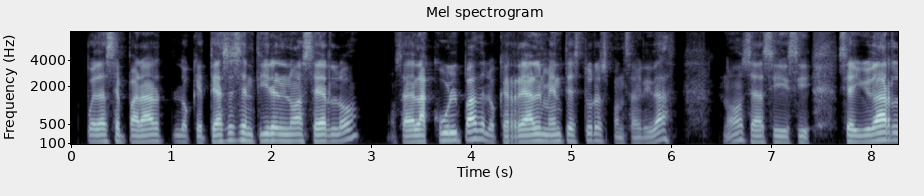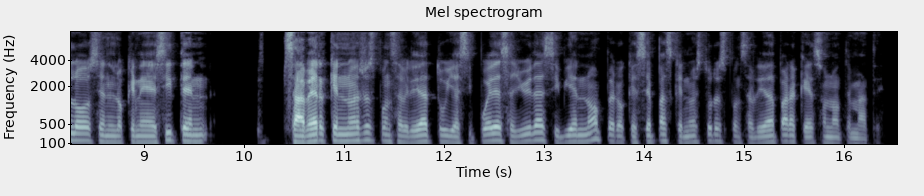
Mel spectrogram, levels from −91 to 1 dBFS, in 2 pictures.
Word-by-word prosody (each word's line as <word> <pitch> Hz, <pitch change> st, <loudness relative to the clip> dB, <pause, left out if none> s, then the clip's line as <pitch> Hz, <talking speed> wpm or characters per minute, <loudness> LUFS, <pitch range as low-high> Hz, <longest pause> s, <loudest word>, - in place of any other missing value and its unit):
puedas 130 Hz, -1 st, +2 dB
separar 125 Hz, +1 st, +2 dB
lo 120 Hz, -1 st, -11 dB
que 110 Hz, -, -6 dB
te 125 Hz, -, +1 dB
hace 135 Hz, +4 st, +3 dB
sentir 140 Hz, -2 st, +1 dB
el 135 Hz, -1 st, +2 dB
no 135 Hz, -, 0 dB
hacerlo, 130 Hz, +1 st, +2 dB, 0.3 s
o -, -, -29 dB
sea, 120 Hz, +1 st, +2 dB
la 125 Hz, -, +8 dB
culpa 150 Hz, +3 st, +2 dB
de 170 Hz, -, -4 dB
lo 120 Hz, -, -8 dB
que 110 Hz, -, -3 dB
realmente 130 Hz, +3 st, +3 dB
es 125 Hz, -4 st, -4 dB
tu 145 Hz, -, -7 dB
responsabilidad, 105 Hz, -6 st, -6 dB, 0.5 s
¿no? 140 Hz, -, -9 dB
O -, -, -6 dB
sea, 115 Hz, -4 st, -1 dB
si 115 Hz, 0 st, -1 dB
si 110 Hz, -2 st, -2 dB, 0.3 s
si -, -, 0 dB
ayudarlos 145 Hz, +2 st, +4 dB
en 120 Hz, -2 st, -7 dB
lo 115 Hz, -, -7 dB
que 120 Hz, -, -4 dB
necesiten, 125 Hz, +2 st, -1 dB, 0.8 s
s -, -, +5 dB
saber 130 Hz, +4 st, +8 dB
que 145 Hz, -, +2 dB
no 135 Hz, +1 st, -2 dB
es 145 Hz, -, -7 dB
responsabilidad 125 Hz, -4 st, -3 dB
tuya, 115 Hz, -4 st, -8 dB
si 95 Hz, -, +1 dB
puedes 135 Hz, +5 st, -2 dB
ayudas, 140 Hz, +5 st, -4 dB
si 115 Hz, -, -5 dB
bien 125 Hz, +3 st, -8 dB
no, 145 Hz, -, -5 dB
pero 120 Hz, -3 st, -9 dB
que 110 Hz, -, -12 dB
sepas 125 Hz, +5 st, -1 dB
que 115 Hz, -, -11 dB
no 115 Hz, -, -12 dB
es 115 Hz, -, -10 dB
tu 140 Hz, -, -12 dB
responsabilidad 115 Hz, -2 st, -7 dB
para 125 Hz, -1 st, -5 dB
que -, -, -8 dB
eso 110 Hz, +1 st, -6 dB
no 105 Hz, -1 st, -10 dB
te 100 Hz, -, -21 dB
mate. 90 Hz, -2 st, -15 dB
125 Hz, 215 wpm, -24 LUFS, 115-135 Hz, 0.8 s, la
